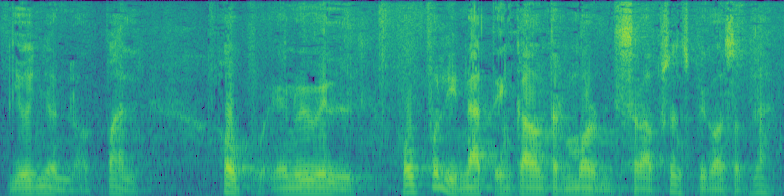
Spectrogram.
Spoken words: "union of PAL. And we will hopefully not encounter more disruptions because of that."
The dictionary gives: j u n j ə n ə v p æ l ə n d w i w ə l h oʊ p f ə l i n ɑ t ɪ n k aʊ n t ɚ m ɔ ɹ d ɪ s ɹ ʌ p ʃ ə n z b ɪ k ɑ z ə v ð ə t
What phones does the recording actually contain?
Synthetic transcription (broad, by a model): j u n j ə n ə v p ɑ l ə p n w i w ə l h oʊ p f ə l i n ɑ t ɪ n k aʊ n t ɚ m ɔ ɹ d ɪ s ɹ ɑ p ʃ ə n s b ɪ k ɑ s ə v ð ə t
